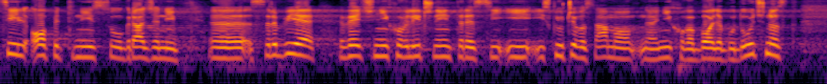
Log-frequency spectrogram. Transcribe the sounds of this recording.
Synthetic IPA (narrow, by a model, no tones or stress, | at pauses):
siːʎo̞pet̪niːsuɡɾad͡ʑani | sr̩bije̞ | ʋet͡ɕɲixo̞ʋilit͡ʂniint̪e̞ɾesiʔiiskʎʲut͡ʂiʋo̞saːmo̞ɲixo̞ʋabo̞ʎabud̪uːt͡ɕnost̪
